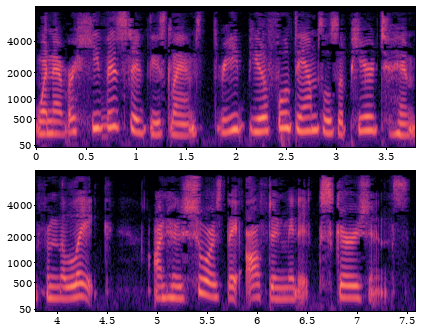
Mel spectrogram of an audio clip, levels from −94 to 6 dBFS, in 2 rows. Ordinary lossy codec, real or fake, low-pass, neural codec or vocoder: MP3, 32 kbps; real; 7.2 kHz; none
